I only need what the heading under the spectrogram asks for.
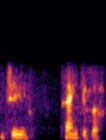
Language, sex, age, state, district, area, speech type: Urdu, female, 30-45, Delhi, East Delhi, urban, conversation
